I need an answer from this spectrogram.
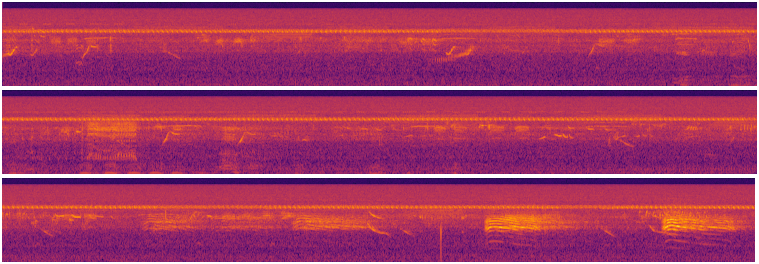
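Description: Wild birds calling: scattered short chirps and whistles, then two loud harsh calls near the end. Underneath is a steady high-pitched drone, and a short rattling sound comes about ten seconds in.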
